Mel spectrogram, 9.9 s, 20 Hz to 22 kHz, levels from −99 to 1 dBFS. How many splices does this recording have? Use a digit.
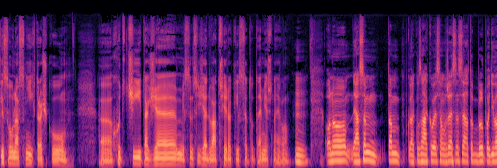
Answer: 0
